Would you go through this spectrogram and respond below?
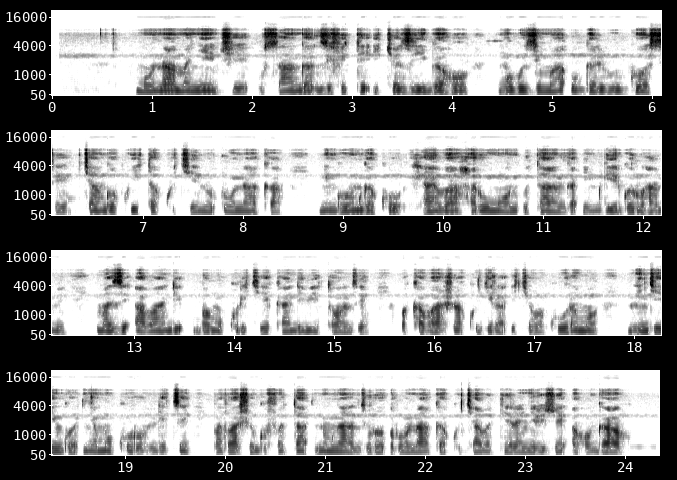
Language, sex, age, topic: Kinyarwanda, male, 18-24, health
